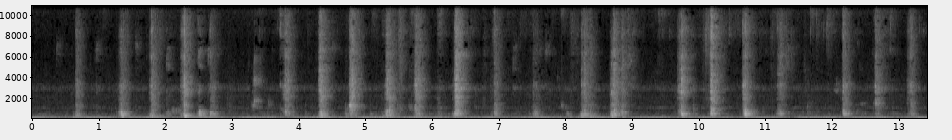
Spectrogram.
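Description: Close-up chewing and mouth smacks of a person eating fried aubergine and rice vermicelli: many short, sharp clicks and crunches, about two a second, over a steady low hum.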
